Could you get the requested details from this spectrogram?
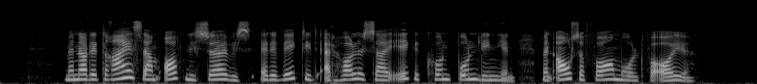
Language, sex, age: Danish, female, 38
